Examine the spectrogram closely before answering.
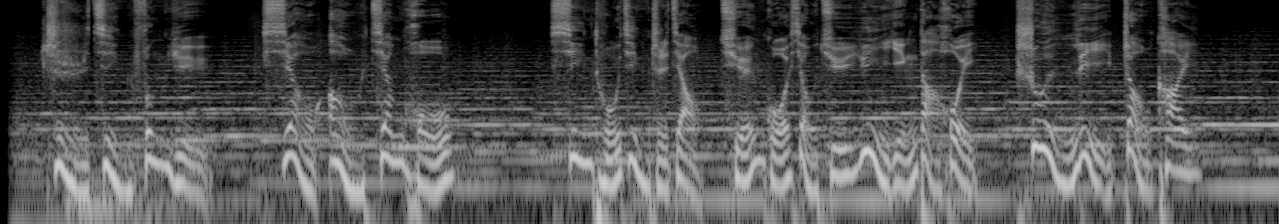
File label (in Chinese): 男 专题 学校专题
